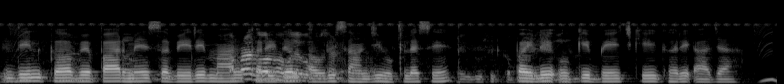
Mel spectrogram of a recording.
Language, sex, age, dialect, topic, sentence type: Bhojpuri, female, 25-30, Northern, banking, statement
